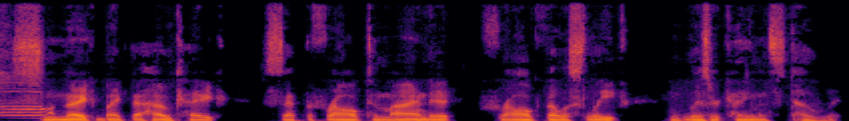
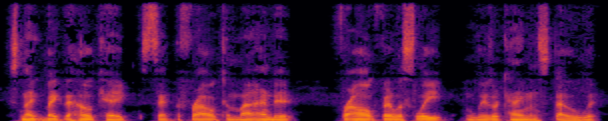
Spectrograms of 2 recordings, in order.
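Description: First: It is said in a more menacing, threatening way. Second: It is said in a plain, less threatening way.

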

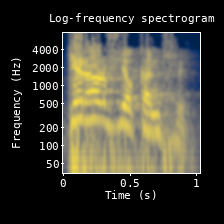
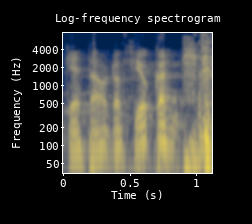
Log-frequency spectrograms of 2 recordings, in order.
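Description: First: The phrase is shouted loudly. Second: The phrase is said calmly and softly. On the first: A harsh command in an angry manner. The speaker calls it wrong. "He didn't say like my tone" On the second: A gentle command without anger. The speaker calls it right. "God never shouts at his children"

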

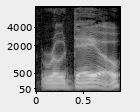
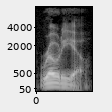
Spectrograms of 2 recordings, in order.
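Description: First: The word has a French-style pronunciation. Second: The word has an American-style pronunciation. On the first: "you may have heard it pronounced Rodeo, which it was fashionable at one time to use the French pronunciation" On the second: "I will stick with the American Rodeo"

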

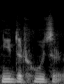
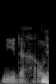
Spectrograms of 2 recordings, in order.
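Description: First: The middle vowel is a long Swiss 'oo' sound. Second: The middle vowel is a standard German 'ow' sound. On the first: The speaker is talking to someone from the region. "da verwendet man eben den regionalen Akzent" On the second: The speaker is talking to someone from outside the region. "und nicht Niederhauser"

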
